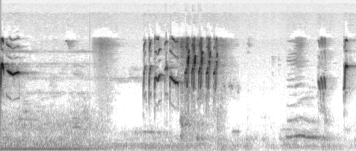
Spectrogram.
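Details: A kutilang emas bulbul sings a lure song: a clear downslurred whistle, then a rapid burst of busy chirps, then sparse high notes. A low hum is heard early on.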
